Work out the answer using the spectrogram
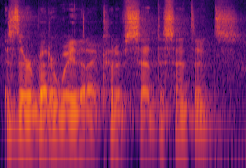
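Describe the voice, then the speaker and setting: A man practising Japanese as a learner, thinking aloud and speaking haltingly when he tries the language. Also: lowish voice, fairly even intonation.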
